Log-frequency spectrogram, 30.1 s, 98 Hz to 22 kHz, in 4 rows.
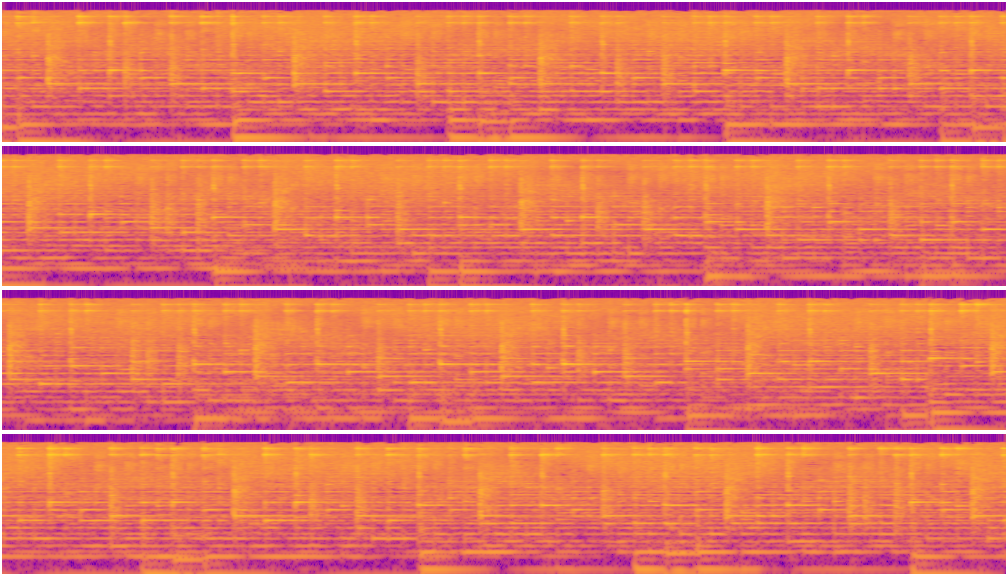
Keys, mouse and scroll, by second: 0.6 click, 1.8 g, 4.2 click, 4.6 scroll down 1, 5.0-5.9 middle click, 5.9 scroll up 1, 14.3 shift+Num_Lock, 14.3 scroll up 1, 14.4 shift+a, 17.4 click, 18.1 scroll down 1, 18.7-19.3 middle drag, 20.0 scroll down 1, 20.4-21.7 middle drag, 22.7 scroll up 1, 26.6-27.6 scroll down 1, 27.6-30.1 typing, 27.7 middle click.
